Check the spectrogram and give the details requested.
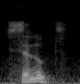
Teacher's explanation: there's a schwa in the first syllable. That's why the stress is on the 2nd syllable.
